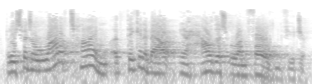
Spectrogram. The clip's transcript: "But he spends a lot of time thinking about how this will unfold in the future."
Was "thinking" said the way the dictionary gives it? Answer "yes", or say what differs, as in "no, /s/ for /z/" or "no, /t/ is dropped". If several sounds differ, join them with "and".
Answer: yes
